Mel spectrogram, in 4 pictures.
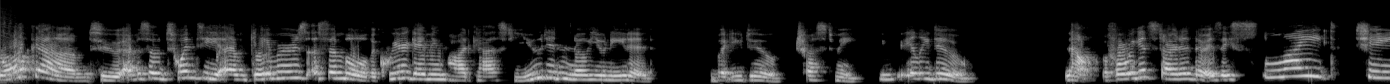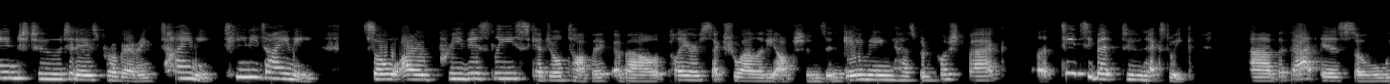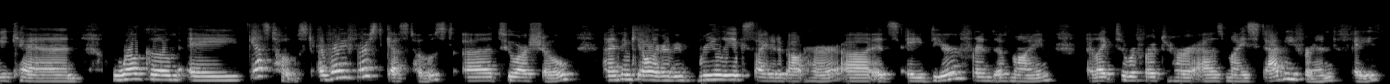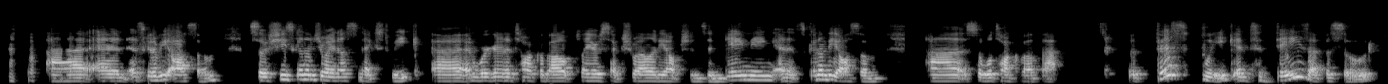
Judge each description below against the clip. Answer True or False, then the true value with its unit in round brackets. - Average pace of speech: True (170 wpm)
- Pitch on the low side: False (205 Hz)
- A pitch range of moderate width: False (7.8 semitones)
